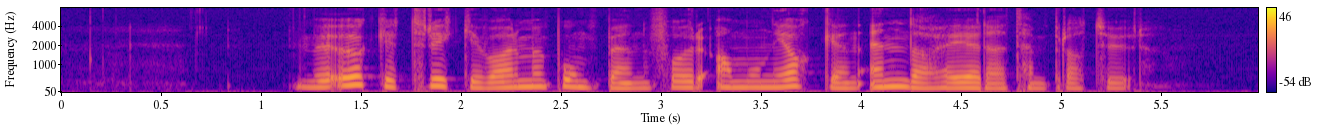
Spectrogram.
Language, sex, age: Norwegian, female, 31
